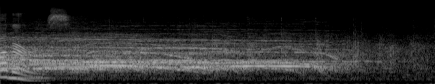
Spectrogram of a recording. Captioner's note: crowd cheering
